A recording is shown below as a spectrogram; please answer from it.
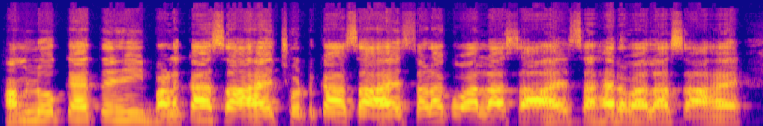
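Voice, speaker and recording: At a measured pace and with little pitch movement, a man with a high, clean-toned voice teaches Hindi grammar from exam questions. Each answer gets repeated, he asks "क्या?" and then answers himself, and his students get affectionate nicknames.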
